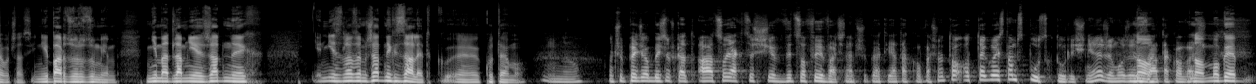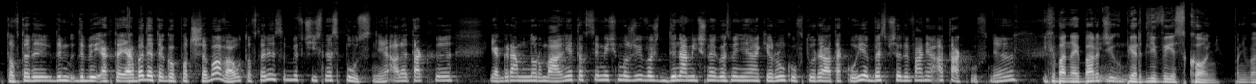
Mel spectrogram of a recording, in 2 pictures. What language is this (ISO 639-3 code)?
pol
